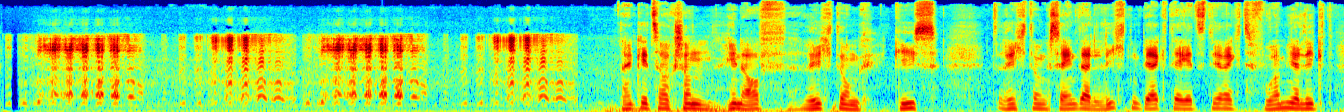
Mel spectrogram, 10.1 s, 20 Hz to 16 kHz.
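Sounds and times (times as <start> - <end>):
goats bleating at an inn near the top of the Gis: 0.0 - 4.4
speech: 4.7 - 10.0.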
